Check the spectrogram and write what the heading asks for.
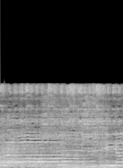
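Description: Several women singing together into microphones over an amplified karaoke backing track, leading a sing-along.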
